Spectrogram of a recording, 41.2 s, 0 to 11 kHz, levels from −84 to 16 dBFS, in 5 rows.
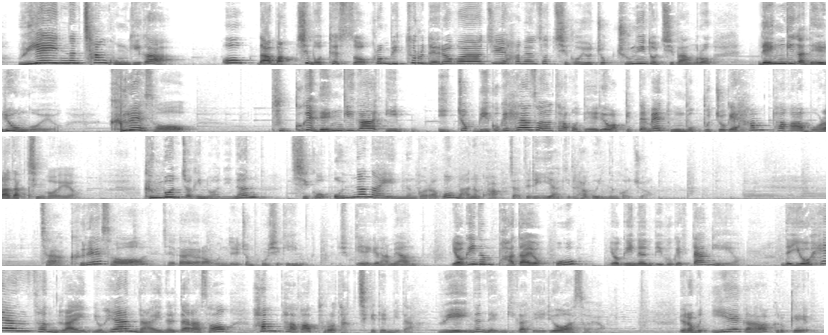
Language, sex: Korean, female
